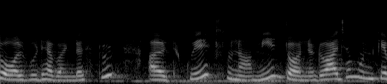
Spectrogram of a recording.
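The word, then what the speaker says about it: tsunami: चच is called सुनामी टी is silent here T एस यू एन ए सुनामी इ the word सुनामी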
